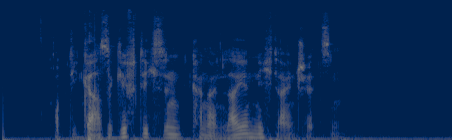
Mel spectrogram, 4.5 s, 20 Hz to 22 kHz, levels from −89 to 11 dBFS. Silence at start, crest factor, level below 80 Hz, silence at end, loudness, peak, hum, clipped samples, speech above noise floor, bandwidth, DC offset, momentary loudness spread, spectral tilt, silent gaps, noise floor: 0 s; 26 dB; -62 dBFS; 0 s; -49 LUFS; -26 dBFS; none; under 0.1%; 24 dB; 16.5 kHz; under 0.1%; 10 LU; -3 dB/octave; none; -73 dBFS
